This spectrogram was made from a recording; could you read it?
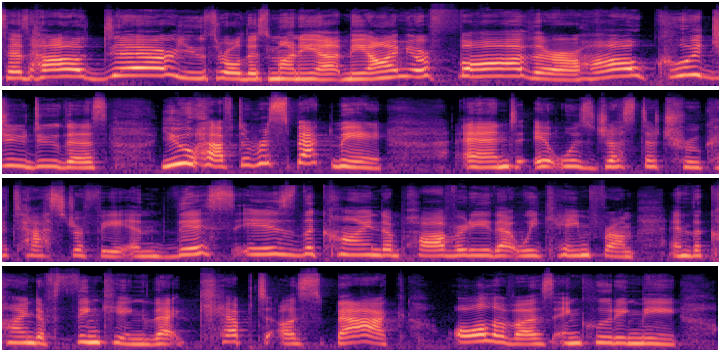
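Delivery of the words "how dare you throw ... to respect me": flabbergasted, furious, booming roaring outburst. Retelling how the father reacted when money was thrown at him: imitating a father roaring. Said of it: "he roars".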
